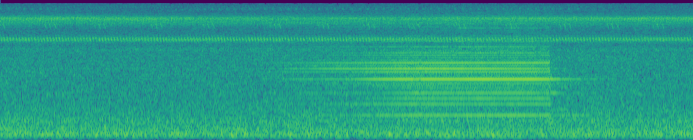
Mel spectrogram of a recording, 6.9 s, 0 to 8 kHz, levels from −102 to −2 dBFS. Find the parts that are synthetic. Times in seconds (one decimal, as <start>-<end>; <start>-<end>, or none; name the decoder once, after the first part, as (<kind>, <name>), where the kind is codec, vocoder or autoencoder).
none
